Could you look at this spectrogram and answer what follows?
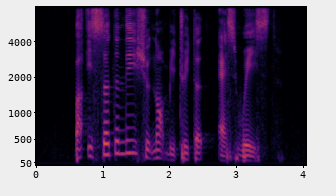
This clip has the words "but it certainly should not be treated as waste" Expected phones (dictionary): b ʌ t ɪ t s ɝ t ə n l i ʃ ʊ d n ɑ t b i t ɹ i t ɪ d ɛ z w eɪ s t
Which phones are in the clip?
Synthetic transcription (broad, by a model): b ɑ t ɪ t s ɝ t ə n l i ʃ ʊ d n ɑ t b i t ɹ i t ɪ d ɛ s w eɪ s t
